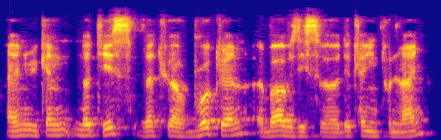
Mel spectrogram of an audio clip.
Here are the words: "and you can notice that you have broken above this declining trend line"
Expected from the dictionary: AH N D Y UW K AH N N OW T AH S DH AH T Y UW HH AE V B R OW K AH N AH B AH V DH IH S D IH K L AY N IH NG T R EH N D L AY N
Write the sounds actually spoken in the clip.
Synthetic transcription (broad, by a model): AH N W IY K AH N N OW T AH S DH AH T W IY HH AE V B R OW K AH N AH B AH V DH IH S D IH K L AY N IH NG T AO N L AY N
